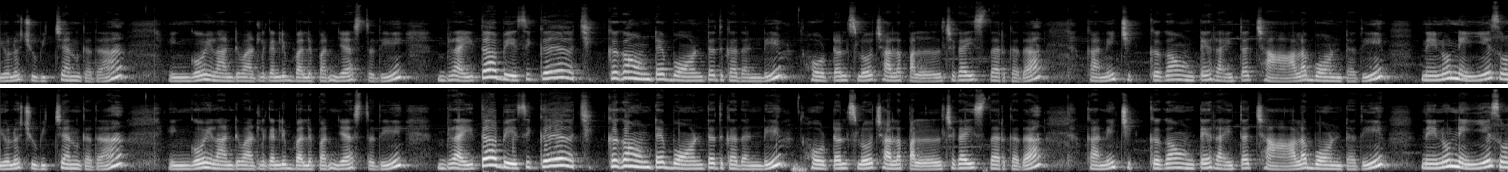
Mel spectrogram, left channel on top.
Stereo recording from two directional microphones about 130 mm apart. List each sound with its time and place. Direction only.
0.0 s a woman's voice: 30° right (ahead or behind)
14.6 s a woman's voice: 35° right (ahead or behind)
